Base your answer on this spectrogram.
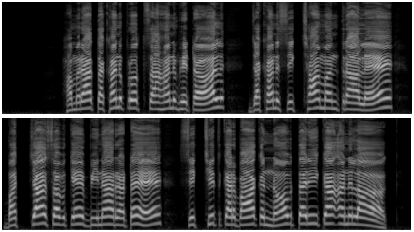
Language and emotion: Maithili, happy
